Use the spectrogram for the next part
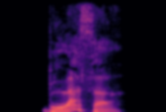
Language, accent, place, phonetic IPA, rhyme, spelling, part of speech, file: German, Germany, Berlin, [ˈblasɐ], -asɐ, blasser, adjective, De-blasser.ogg
- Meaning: inflection of blass: 1. strong/mixed nominative masculine singular 2. strong genitive/dative feminine singular 3. strong genitive plural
